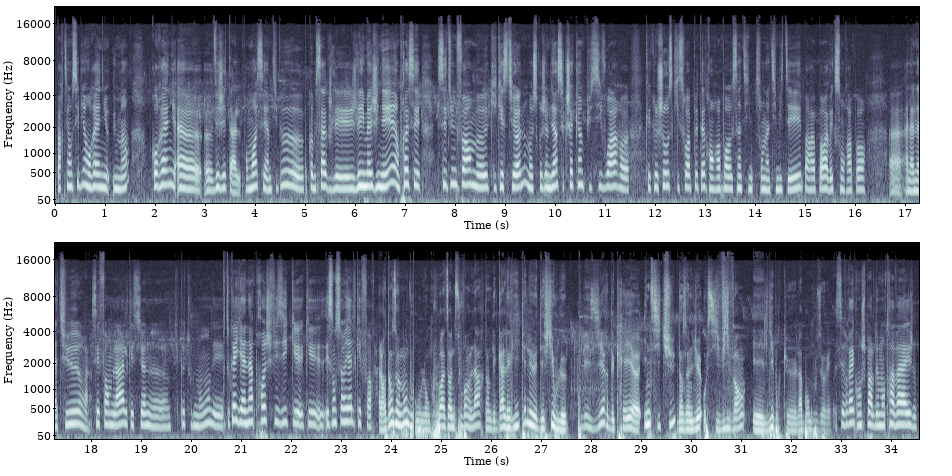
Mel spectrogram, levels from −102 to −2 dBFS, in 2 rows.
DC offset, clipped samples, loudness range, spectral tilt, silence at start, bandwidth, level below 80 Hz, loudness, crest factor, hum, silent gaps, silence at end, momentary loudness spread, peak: under 0.1%; under 0.1%; 4 LU; -5 dB/octave; 0.05 s; 17.5 kHz; -28 dBFS; -17 LUFS; 16 dB; none; none; 0.05 s; 8 LU; 0 dBFS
